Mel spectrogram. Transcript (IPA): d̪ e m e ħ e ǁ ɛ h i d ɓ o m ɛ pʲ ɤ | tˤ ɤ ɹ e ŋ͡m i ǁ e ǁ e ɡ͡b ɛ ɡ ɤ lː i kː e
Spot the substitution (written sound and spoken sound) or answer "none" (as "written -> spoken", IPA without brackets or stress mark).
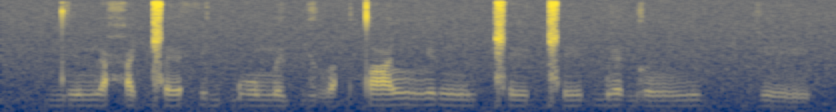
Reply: ɹ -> lː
